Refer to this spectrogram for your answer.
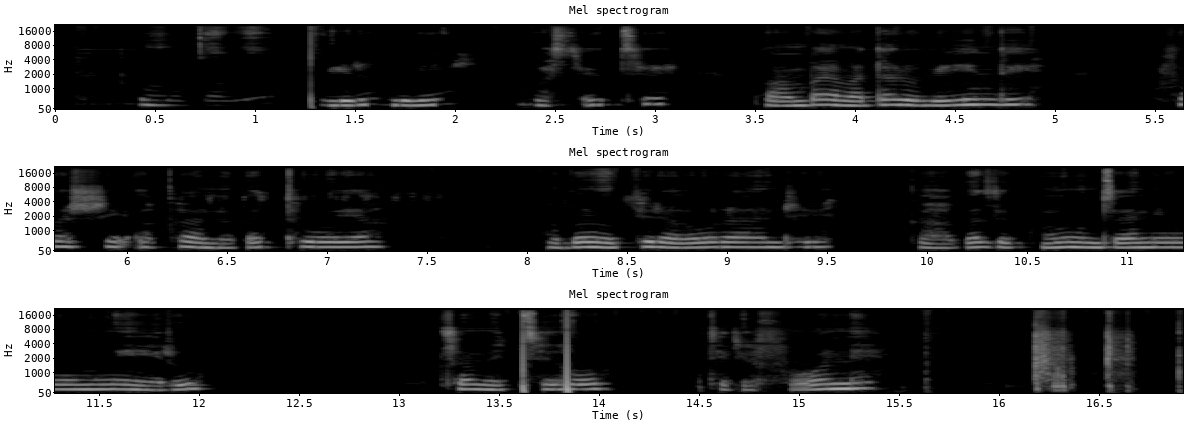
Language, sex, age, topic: Kinyarwanda, female, 25-35, health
